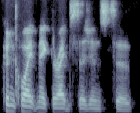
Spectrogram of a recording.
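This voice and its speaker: A man with a fairly low voice chats as a podcast guest. He is laid-back and slangy and likes to repeat his phrases. The audio is dry and a little dull, like an online call. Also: moderate pace, dry recording. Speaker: podcast guest, tournament angler. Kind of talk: casual chat.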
